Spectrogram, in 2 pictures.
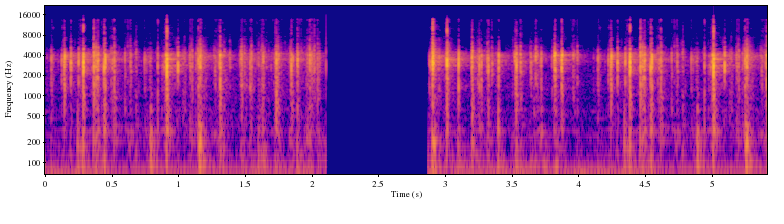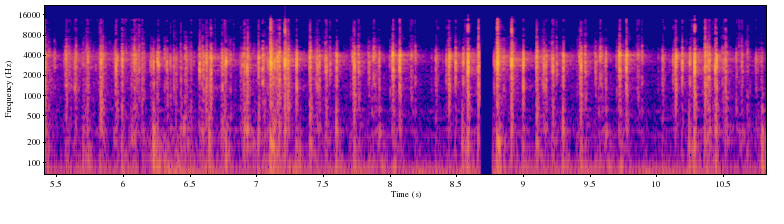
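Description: Keyboard typing keystrokes, a fast, uneven run of sharp clicks. The typing stops for under a second about two seconds in, then carries on, with one very brief break near the end.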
